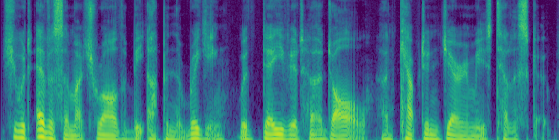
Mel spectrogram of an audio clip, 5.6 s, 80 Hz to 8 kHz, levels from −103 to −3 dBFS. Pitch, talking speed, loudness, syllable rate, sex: 100 Hz, 205 wpm, -20 LUFS, 5.5 syllables/s, male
